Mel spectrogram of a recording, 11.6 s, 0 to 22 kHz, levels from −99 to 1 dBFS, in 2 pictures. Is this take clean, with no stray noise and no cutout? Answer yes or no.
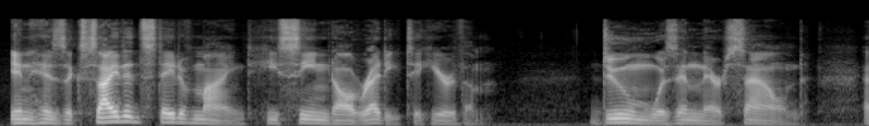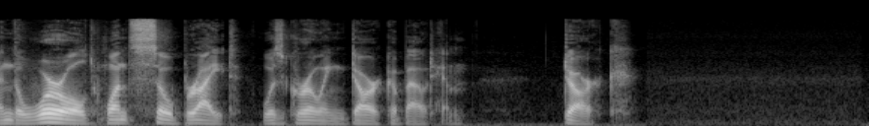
yes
